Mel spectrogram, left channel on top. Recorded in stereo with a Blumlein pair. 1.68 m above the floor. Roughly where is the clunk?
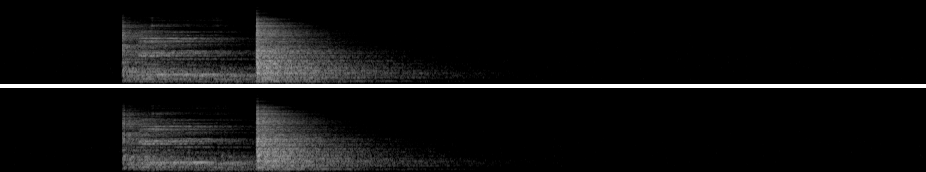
Ahead.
